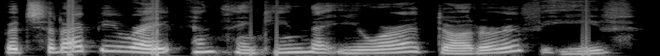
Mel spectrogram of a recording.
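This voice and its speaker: A woman's voice: mid-range voice, expressive, normal speed, dark tone, dry recording, natural voice. A woman reading aloud and voicing a polite, nervous male faun who talks eagerly and repeats himself.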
